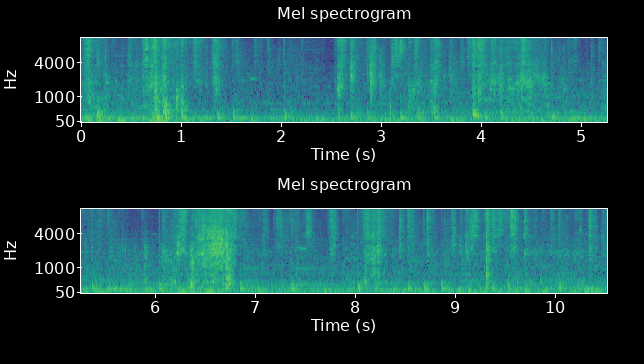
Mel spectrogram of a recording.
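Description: Irregular knocks, clicks and rustling as corgi puppies are handled and lifted out of a plastic playpen into a cardboard box, with a louder rustle about six and a half seconds in.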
